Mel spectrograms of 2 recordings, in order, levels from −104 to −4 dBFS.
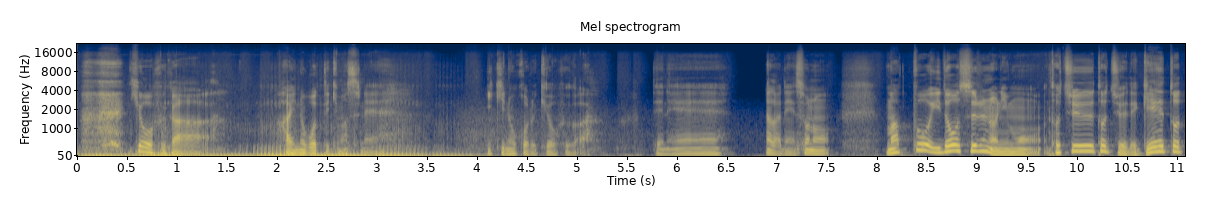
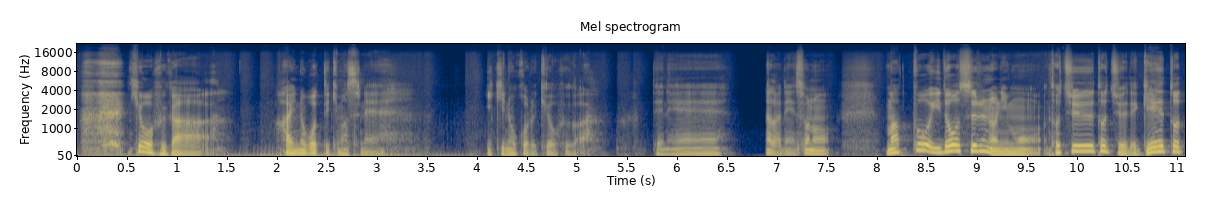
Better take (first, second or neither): second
